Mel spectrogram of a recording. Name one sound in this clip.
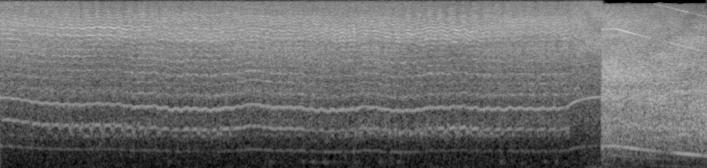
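An angle grinder whines steadily as it cuts into metal.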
